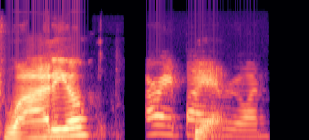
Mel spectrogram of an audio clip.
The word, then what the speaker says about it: Wario: This is pronounced Wario.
